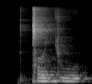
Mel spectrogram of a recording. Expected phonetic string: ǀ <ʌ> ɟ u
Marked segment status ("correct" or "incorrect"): correct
